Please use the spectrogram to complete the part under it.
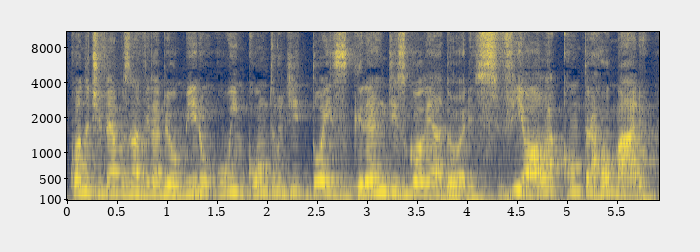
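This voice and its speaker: A man's voice: high voice, expressive, measured pace. Chatty man recounting football history, echoey room. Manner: chatty, frequent tag questions. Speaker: host. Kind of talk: casual football history talk.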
